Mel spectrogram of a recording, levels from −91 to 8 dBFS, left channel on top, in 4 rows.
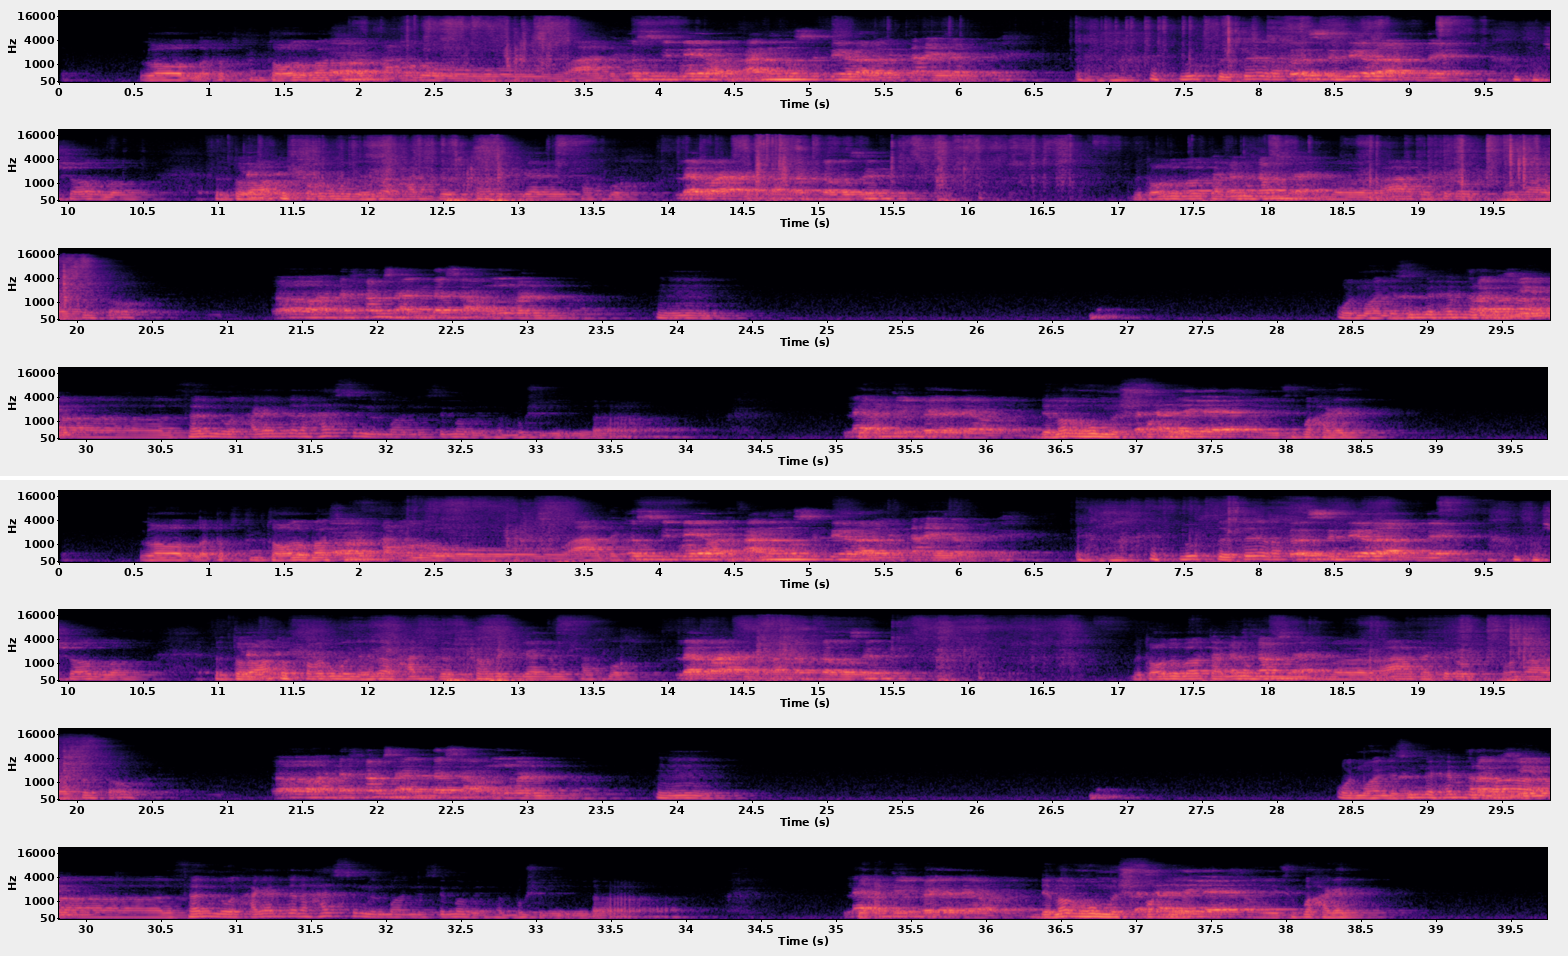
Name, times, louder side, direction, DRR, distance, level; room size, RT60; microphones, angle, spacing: voice 1, 0.5-5.0 6.8-8.2 9.5-13.8 16.1-16.2 17.1-20.4 23.9-24.3 28.4-33.9 35.1-35.7 36.3-37.4 37.8-38.4, right 2 dB, 40° right, 1 dB, 0.8 m, -30 dB
voice 2, 1.8-2.5 3.7-6.4 8.2-9.4 11.1-11.5 14.0-15.6 17.6-18.4 21.3-23.4 26.7-26.8 28.8-29.9 35.0-36.3 37.0-37.7, equal, 15° right, -4 dB, 3.3 m, -26 dB
sound 1, 1.9-3.5 3.8-4.2 4.4-4.5 4.9-6.0 6.6-8.9 9.2-9.5 10.3-10.4 10.9-13.6 13.9-20.1, left 2 dB, 75° left, 1.6 m, -39 dB
18.0 x 7.8 x 2.8 m, 0.91 s
head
